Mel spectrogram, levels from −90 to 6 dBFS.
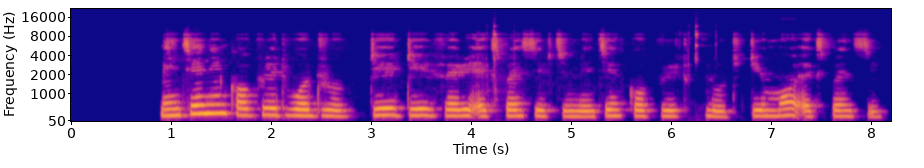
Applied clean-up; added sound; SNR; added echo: neural mask model Resemble Enhance denoiser.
